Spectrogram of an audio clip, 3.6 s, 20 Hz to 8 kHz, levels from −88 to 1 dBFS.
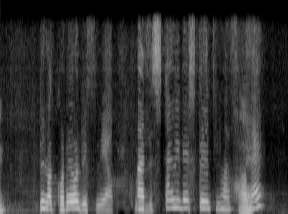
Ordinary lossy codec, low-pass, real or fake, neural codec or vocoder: none; 7.2 kHz; fake; codec, 16 kHz in and 24 kHz out, 0.6 kbps, FireRedTTS-2 codec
